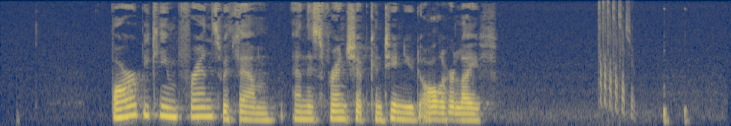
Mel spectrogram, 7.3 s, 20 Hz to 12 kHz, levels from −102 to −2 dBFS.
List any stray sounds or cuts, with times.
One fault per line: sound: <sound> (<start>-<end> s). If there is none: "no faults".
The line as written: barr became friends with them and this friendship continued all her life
sound: chirp (6.0-6.4 s)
